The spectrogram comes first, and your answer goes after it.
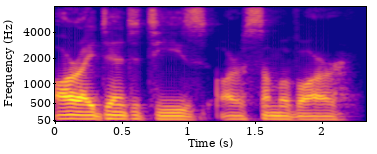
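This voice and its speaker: A man with a deep, low-pitched voice hosts an interview show. He talks conversationally, reflecting ideas back and paraphrasing them in casual words as he leads into questions. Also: steady tone, normal speed, darkish tone.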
